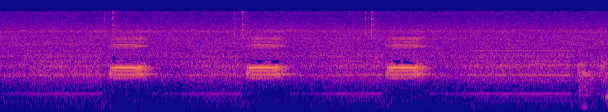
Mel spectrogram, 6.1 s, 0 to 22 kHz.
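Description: Emergency Alert System end-of-message signal from a NOAA Weather Radio broadcast: three short bursts of SAME digital data tones, about 1.4 seconds apart, marking the end of the severe thunderstorm warning message. A faint steady hum lies underneath.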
